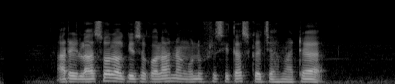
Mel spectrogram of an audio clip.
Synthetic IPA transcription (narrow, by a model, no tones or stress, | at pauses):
ʔaɾilasɔlaɡ̥is̬əkolahnaŋunifɛrsit̪asɡ̥a̤̥d͡ʒ̥a̤maɖ̥a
